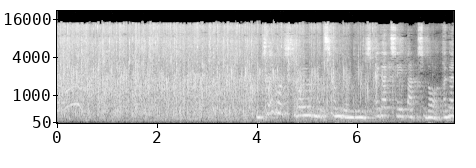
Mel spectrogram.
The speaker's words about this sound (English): I want you to give them a round of applause for everything that they do.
